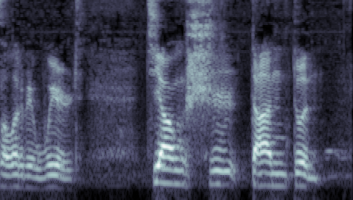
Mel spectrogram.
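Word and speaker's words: 江诗丹顿: 江诗丹顿. 江诗丹顿. Why it sounds a little bit weird? Because 僵尸 in Chinese sounds like zombie. So it's a zombie Constantin.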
